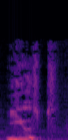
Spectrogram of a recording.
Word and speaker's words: JYSK: Vas a pirar en Just. – Todo. – Just. Es impresionante. – Repetí conmigo. – Just. Just. – Just. – Just. Pero se escribe J-Y-S-K, pero se pronuncia...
